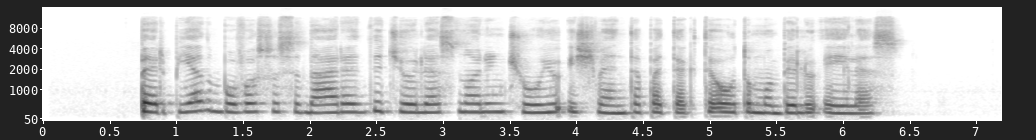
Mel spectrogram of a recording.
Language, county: Lithuanian, Vilnius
